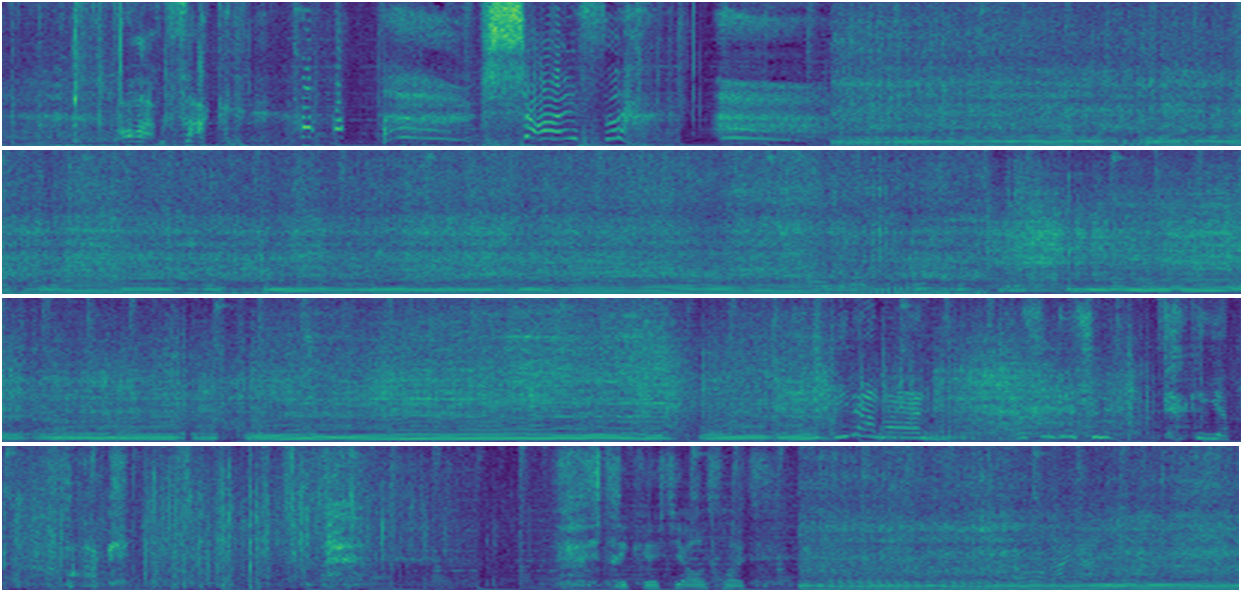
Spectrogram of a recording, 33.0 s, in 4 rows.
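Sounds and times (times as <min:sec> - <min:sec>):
motorcycle engine revving: 0:05.5 - 0:27.9, 0:29.9 - 0:33.0.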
